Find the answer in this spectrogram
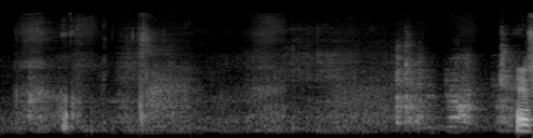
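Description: Faint handling noise: a few soft clicks and rustles as the socks and their cardboard label are picked up and moved close to the phone.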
